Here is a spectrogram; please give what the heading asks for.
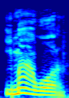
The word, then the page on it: imawor: Roon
